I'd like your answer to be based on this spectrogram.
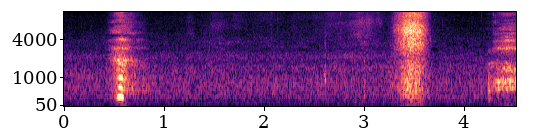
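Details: A person who sneezes often from allergies such as flowers, dust or plants, with an itchy mouth; two short, explosive, sharp sneezes in a quiet room.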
